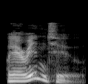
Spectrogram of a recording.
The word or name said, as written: whereinto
